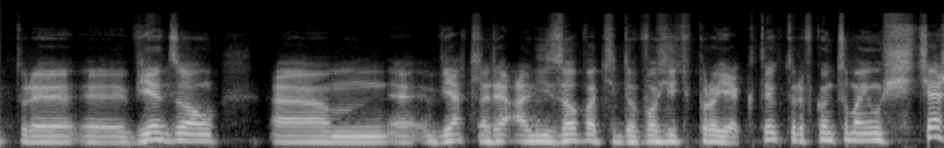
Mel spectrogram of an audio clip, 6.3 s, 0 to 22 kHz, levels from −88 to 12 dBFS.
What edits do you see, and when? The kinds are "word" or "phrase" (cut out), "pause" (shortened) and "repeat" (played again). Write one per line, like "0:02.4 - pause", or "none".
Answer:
0:03.2 - word

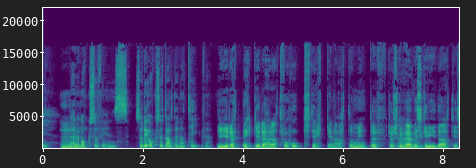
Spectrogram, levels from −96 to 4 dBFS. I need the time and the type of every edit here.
0:01.8 - pause
0:03.4 - pause
0:06.8 - pause

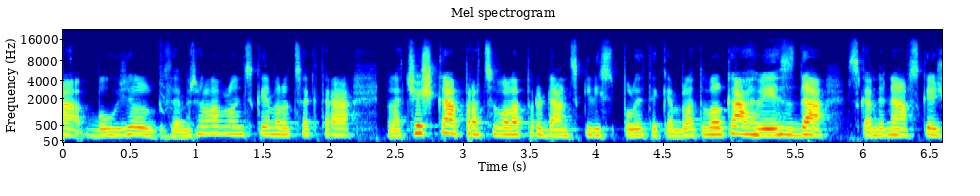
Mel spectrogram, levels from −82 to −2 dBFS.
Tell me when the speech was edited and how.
0:02.3 - pause

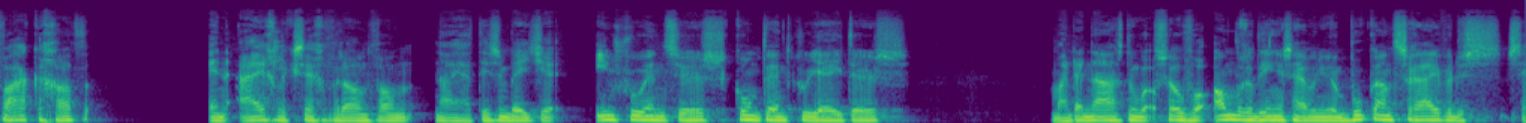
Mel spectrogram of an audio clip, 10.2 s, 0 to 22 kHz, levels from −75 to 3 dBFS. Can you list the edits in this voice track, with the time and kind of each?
0:07.7 - word

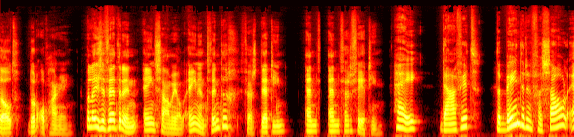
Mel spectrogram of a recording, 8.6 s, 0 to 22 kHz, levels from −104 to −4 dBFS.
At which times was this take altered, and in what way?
0:01.2 - pause
0:04.8 - repeat
0:05.8 - pause
0:07.4 - word

